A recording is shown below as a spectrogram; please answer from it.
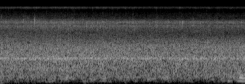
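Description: Fast, turbulent floodwater of a swollen river rushing in a steady, even wash of noise.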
